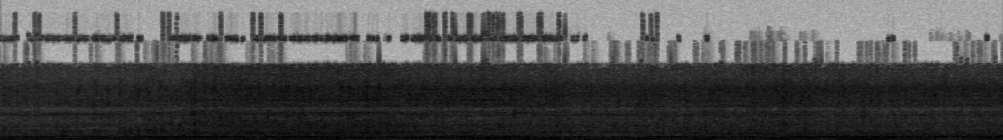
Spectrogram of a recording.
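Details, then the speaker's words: Motel pool pump/filter system set to vacuum, after bleeding air and repriming: steady motor hum with constant tone and rushing water; pump primed, water flowing normally. "You can hear it's starting to work. Water is running back through the pipes."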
